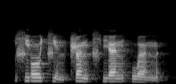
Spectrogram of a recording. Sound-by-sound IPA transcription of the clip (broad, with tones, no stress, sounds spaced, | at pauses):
ɕ j o˦ ʊ̯ t͡ɕ ḭ˨˩ n ʈ͡ʂ ə˥˨ n t͡ɕʰ j ɛ˦ n k w ə̰˨˩ n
